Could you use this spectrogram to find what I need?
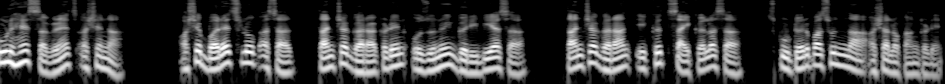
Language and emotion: Goan Konkani, neutral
